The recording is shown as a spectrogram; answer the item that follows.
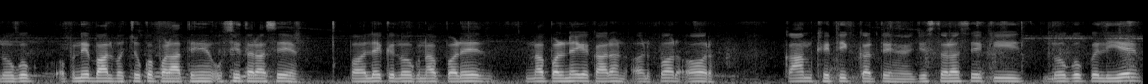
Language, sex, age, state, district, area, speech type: Hindi, male, 18-30, Uttar Pradesh, Mirzapur, rural, spontaneous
